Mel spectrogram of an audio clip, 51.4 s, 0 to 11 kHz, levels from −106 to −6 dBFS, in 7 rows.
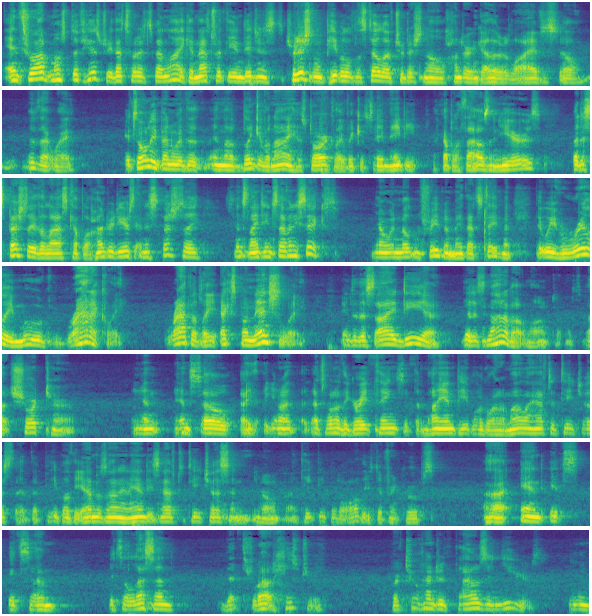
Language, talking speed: English, 170 wpm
